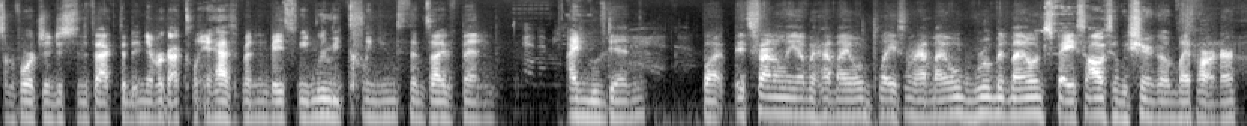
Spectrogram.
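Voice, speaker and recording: A man's voice: lowish voice, fairly bright tone. A man from Massachusetts with a faint Boston accent and a stuffy, congested voice, rambling through a casual vlog in his bedroom. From Massachusetts, USA. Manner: rambling, with many restarts and fillers. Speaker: streamer and vlogger. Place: his bedroom with a fan running. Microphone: desk mic on a stand.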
